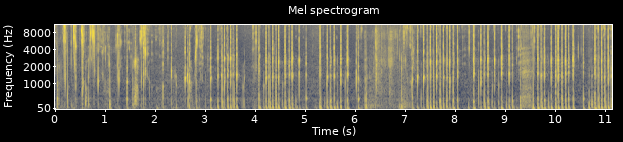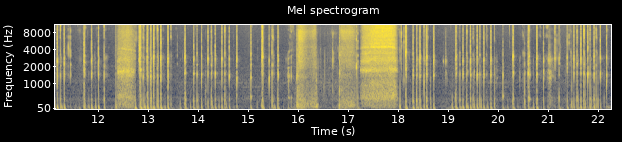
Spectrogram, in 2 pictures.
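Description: A young man makes soft mouth clicks and smacking sounds close to a microphone.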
